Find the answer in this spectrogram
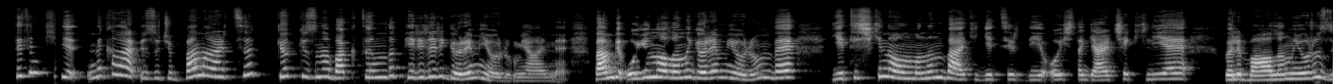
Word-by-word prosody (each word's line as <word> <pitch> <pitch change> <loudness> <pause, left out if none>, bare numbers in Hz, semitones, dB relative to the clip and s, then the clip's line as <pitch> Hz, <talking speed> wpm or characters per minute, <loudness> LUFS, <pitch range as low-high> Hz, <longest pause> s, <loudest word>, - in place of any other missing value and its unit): dedim 385 -8 -1 0.2
ki, 335 -4 -3
"Ne 370 +6 -6
kadar 420 -7 +1
üzücü. 285 0 -10
Ben 365 +5 +4
artık 365 +3 -1 0.2
gökyüzüne 360 -2 -3
baktığımda 325 +5 -1
perileri 330 +2 -2
göremiyorum." 255 - 0
yani. 160 -1 -9 0.3
Ben 265 +6 +8
bir - - +3
oyun 285 +7 +3
alanı 315 0 +4
göremiyorum 290 -1 -1
ve 305 +1 +5 0.5
yetişkin 295 +7 -1
olmanın 295 0 +1
belki 235 -4 +2
getirdiği 230 -1 -6
o, - - -3
işte, 455 - -4
gerçekliğe, 240 +5 -1 0.4
böyle, 230 +1 +3
bağlanıyoruz 245 +8 +3
290 Hz, 120 wpm, -21 LUFS, 240-335 Hz, 0.5 s, Ben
